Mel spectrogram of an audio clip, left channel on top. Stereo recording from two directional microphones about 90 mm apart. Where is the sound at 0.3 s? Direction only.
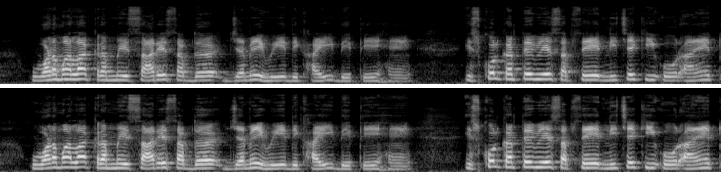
40° right (ahead or behind).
